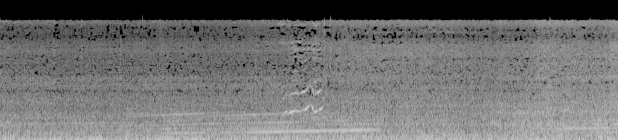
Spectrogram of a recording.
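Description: Race car engine heard from inside the cabin on a hot lap, over heavy low rumble and road noise. Its pitch climbs steadily for several seconds as the car accelerates, falls away, then climbs again near the end. A brief wavering high squeal comes about six seconds in.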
